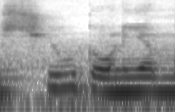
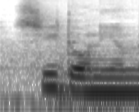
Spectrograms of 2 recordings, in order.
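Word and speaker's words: pseudonym: और स्यूडोनियम मतलब होता है उपनाम, किसी भी व्यक्ति का जो दूसरा नाम होता है उसको कहते हैं सीडोनियम, यानी कि इसका किस तरह स्पेलिंग है इसका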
